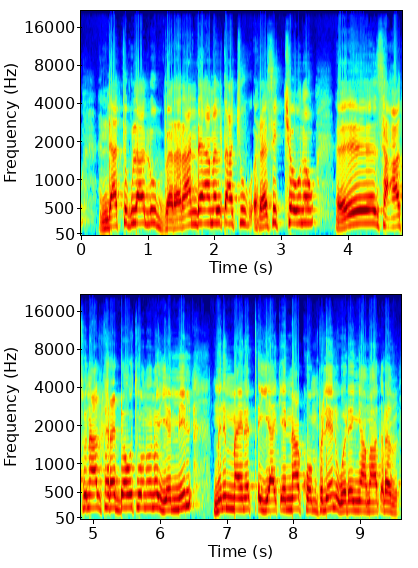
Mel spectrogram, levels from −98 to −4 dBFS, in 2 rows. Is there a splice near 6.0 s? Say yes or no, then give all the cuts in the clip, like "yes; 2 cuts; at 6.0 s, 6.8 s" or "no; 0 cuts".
no; 0 cuts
